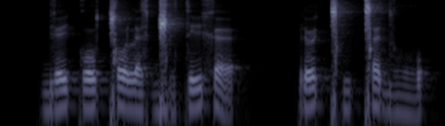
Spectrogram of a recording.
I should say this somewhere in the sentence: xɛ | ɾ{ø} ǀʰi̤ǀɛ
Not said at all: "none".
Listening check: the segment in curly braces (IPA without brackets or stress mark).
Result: ø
